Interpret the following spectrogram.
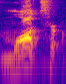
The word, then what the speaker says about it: martyr: It's pronounced martyr. Excuse me, martyr.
